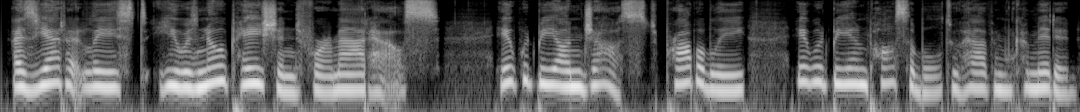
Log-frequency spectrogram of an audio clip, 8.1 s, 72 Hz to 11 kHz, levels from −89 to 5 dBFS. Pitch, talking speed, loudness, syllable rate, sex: 220 Hz, 185 wpm, -16 LUFS, 4.9 syllables/s, female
